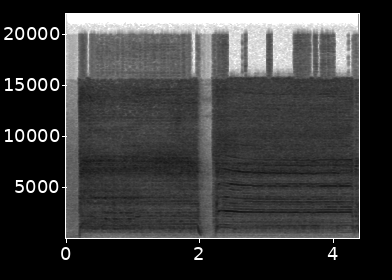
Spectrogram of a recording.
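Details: FlexArm tapping arm with lubricant spritzed on tap, built-in clutch set for mild steel; two clean cycles, even whirring run about two seconds, short pitch drop at reversal, no binding or clatter; normal tapping operation.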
